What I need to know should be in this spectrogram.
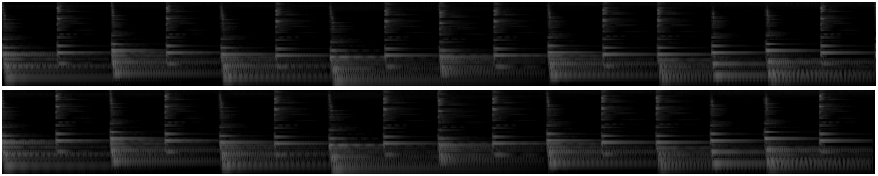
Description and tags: SFX for the game "In search of the fallen star". This is the song that plays in the forest section.
ambience, atmosphere, calm, midi, music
